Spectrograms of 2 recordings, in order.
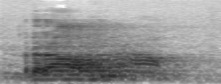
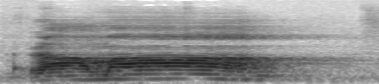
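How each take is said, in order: First: The name ends abruptly on the final consonant. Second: The name ends with an extra drawn-out vowel. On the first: "if you go to the north, the last bit of the pronunciation is swallowed" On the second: "Way south, most Pullinga-vachaka Shabdam will end up having one extra uh, making it a"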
